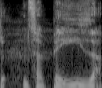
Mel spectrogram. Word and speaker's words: Ibiza: It's Ibiza. Okay, Ibiza. go again. I took a pill in Ibiza.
